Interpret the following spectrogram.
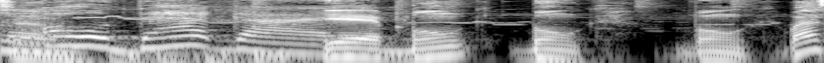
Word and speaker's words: Boonk: He's like it's Boonk. It's not Boink. Boink. That is. I said I told you I'm old. Yo, you are a fucking. How do you spell it? It's it's B. It's like Boon, but Boonk.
